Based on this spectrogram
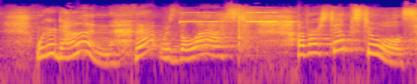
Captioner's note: timer beeping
